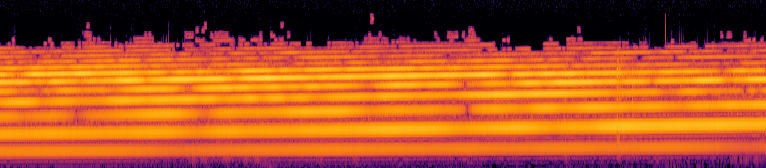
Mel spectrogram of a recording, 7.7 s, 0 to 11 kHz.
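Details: Reverse joule thief with 2N3055 NPN silicon transistor, knife-shorted to start: clean steady whistle slowly climbing in pitch as the supply runs down; oscillator working normally.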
